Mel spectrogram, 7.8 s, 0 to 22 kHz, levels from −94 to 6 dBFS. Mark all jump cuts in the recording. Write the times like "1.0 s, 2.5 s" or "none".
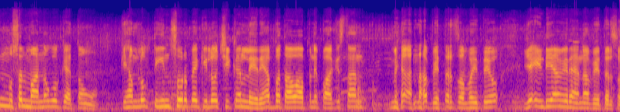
none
